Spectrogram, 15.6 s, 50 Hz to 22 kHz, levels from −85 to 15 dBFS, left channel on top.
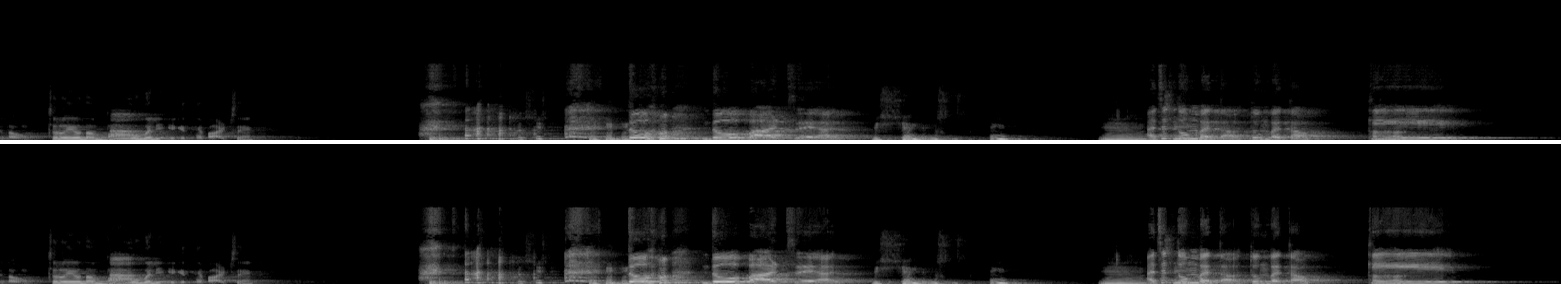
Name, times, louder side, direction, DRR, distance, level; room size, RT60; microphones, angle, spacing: voice 1, 0.0-1.6 2.0-2.5 5.2-5.4 5.9-6.3 8.7-9.6 9.9-10.1 11.0-12.2 13.7-14.1, equal, 5° right, 12 dB, 0.6 m, -33 dB
voice 2, 4.2-5.1 5.7-8.4 11.5-13.1 13.7-14.6, right 3 dB, 75° right, 5 dB, 3.0 m, -29 dB
24.5 x 22.5 x 5.7 m, 1.3 s
head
